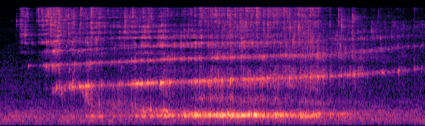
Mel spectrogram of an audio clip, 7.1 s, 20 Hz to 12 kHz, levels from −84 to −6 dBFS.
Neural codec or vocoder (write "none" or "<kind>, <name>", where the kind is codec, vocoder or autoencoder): none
